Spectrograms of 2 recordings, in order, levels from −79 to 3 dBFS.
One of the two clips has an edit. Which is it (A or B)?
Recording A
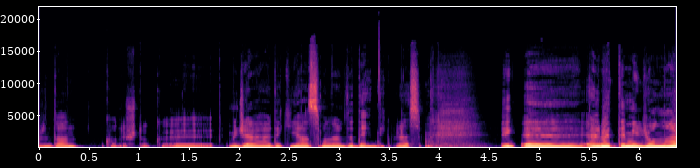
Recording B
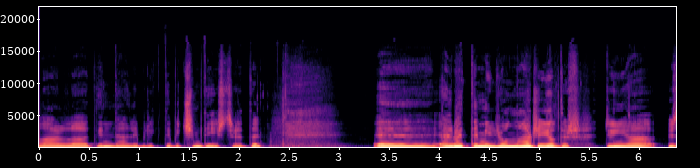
A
